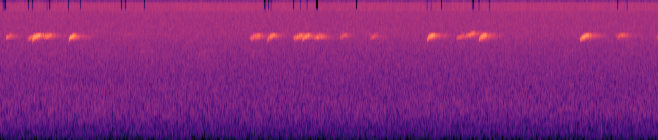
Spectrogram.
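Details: Bursts of two or three thin, very high Goldcrest notes separated by quiet gaps of a few seconds, recorded in forest by a lake with wind in the background.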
